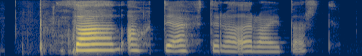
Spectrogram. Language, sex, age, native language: Icelandic, female, 10, Icelandic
